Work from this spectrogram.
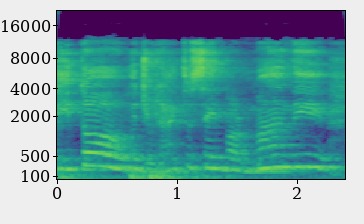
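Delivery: put-on, almost Mexican accent. Mimicking someone's go-to voice when asking about money, put-on almost Mexican accent. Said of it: "it sounds almost like Mexican".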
